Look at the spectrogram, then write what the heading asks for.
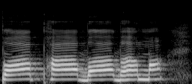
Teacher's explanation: ये ओष्ठ से आता है, ओठ से उच्चारण। चूंकि बिना होठ सटाए हम लोग पापा का उच्चारण या प्रोनाउंस नहीं कर सकते हैं।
